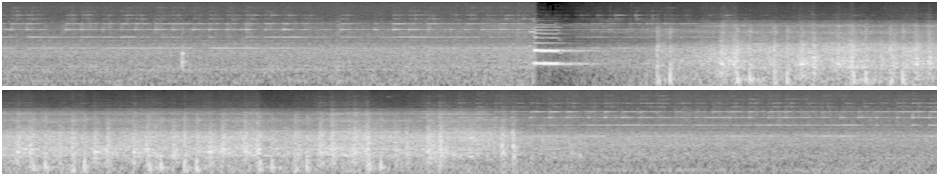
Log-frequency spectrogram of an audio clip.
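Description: Level crossing's Westinghouse hybrid electronic bells ringing steadily. About eight seconds in, an electric suburban train sounds one short two-tone horn blast. It then passes over the crossing for about twelve seconds, its wheels clattering, and the bells ring on once it has gone.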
